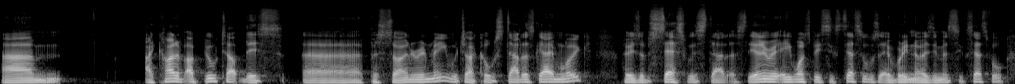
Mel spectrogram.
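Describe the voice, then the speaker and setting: A man hosting a podcast, talking reflectively in a casual conversation, with halting starts and restarts. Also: fairly low pitch, creaky, darkish tone. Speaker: podcast host.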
